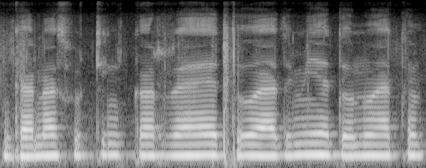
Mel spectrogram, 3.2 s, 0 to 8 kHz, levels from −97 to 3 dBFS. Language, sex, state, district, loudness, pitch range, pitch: Hindi, male, Haryana, Charkhi Dadri, -13 LUFS, 145-150 Hz, 150 Hz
